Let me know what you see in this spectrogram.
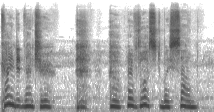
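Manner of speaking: anguished, distraught, high-pitched pleading. Voicing a woman who grabs an adventurer's arm: distraught woman who lost her son. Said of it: "she looks up at you and she says".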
